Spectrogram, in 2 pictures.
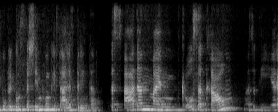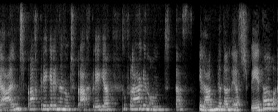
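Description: A woman's voice: medium pitch, lo-fi sound. A woman in her forties, a native speaker of Ukrainian, answering interview questions as a language researcher, thoughtful and full of small fillers and restarts. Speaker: linguistics researcher.

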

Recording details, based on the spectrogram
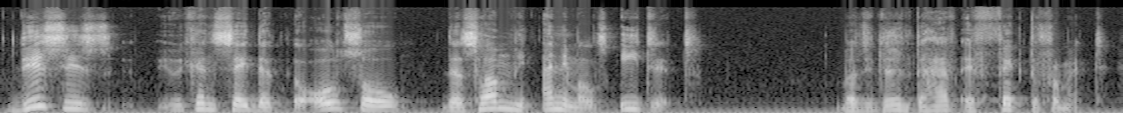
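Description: Egyptian male podcast host, English, unhurried motivational talk, budget mic. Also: on the high side, animated. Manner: unhurried, repeats phrases, non-native English. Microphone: small low-cost podcast setup.

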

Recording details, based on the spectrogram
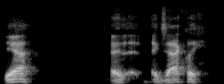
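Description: A man's voice: lowish voice, steady tone, takes it slowly, fairly bright tone, husky. A middle-aged or older man chatting as a podcast guest, telling anecdotes in an informal, self-deprecating way. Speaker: podcast guest, fiction writer. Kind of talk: casual anecdotal chat.

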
